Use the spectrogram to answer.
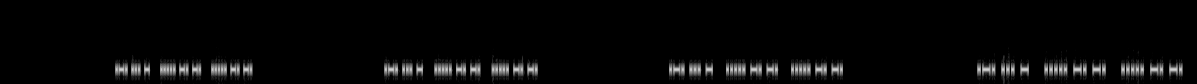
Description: Morse code, heard as a keyed tone, about 58 wpm, 700 Hz. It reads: RST 5NN 5NN RST 5NN 5NN RST 5NN 5NN RST 5NN 5NN
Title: Speed-Racing Common QSO Phrases - 50wpm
